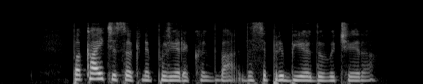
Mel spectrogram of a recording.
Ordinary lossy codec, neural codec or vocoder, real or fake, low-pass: none; codec, 16 kHz, 1.1 kbps, Voila-Tokenizer; fake; 7.2 kHz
